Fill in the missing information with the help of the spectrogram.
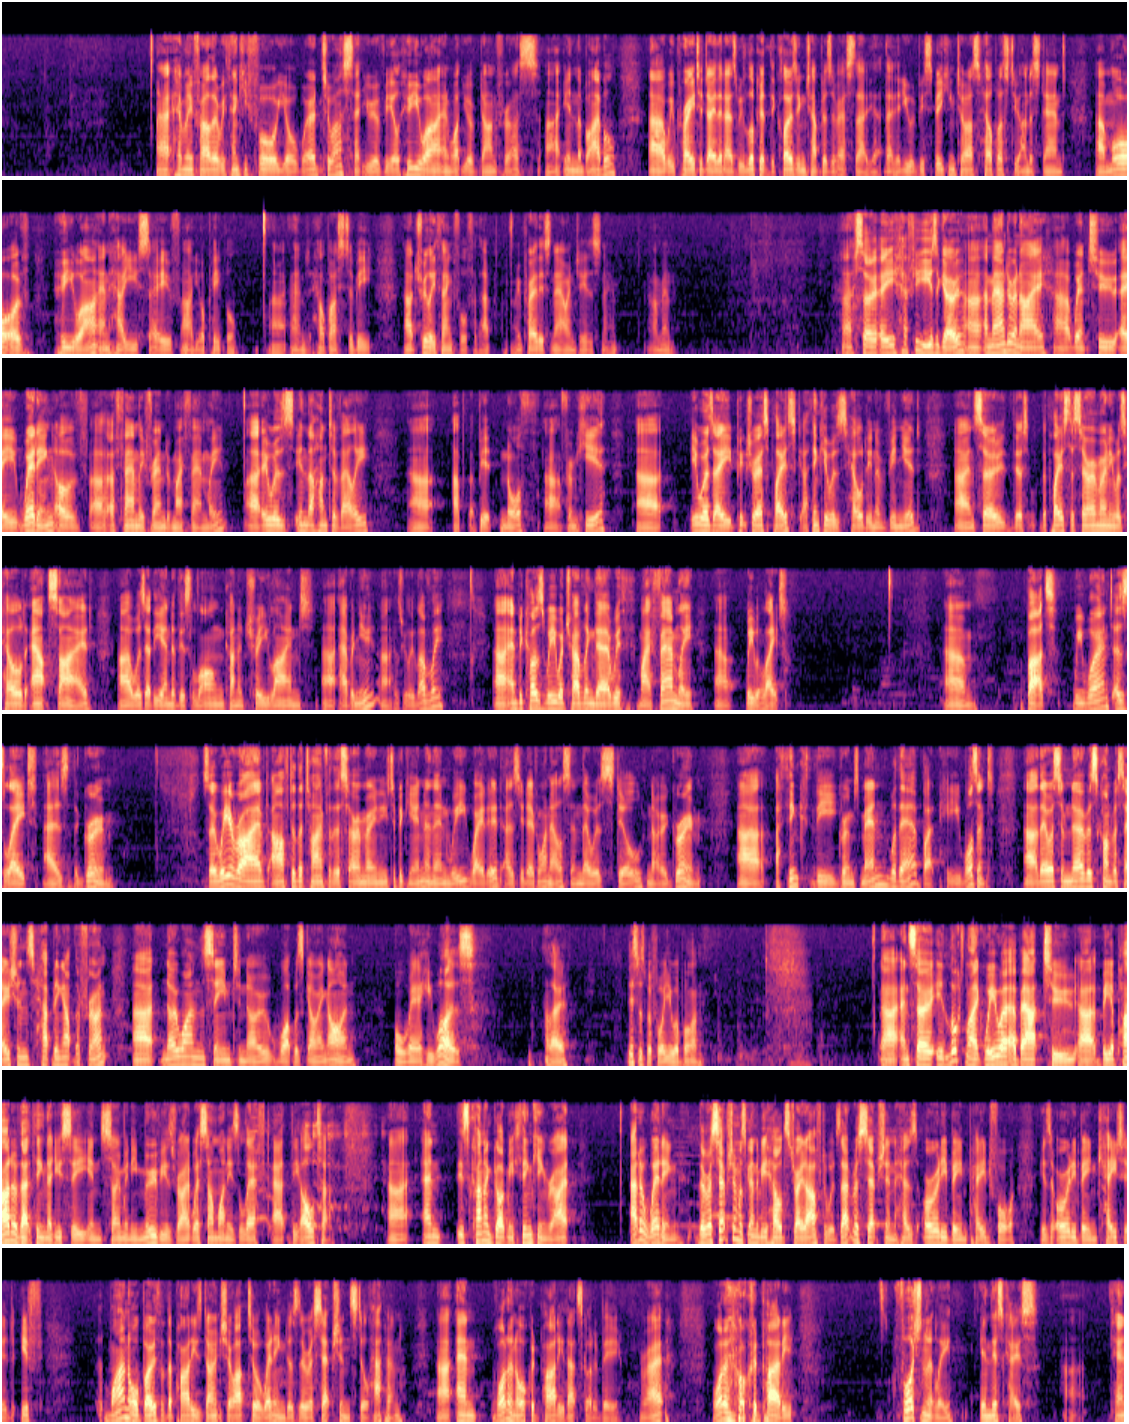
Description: Service Type: Sunday Service A sermon in the series on the book of Esther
